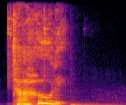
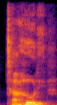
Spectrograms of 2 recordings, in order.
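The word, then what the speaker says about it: Djehuti: Tahoodi, spelled with the D. J E T. J E H U T I Tahoodi.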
